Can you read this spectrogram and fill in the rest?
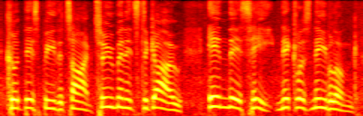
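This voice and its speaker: A man giving live sports commentary, excitedly calling out scores and time left on the clock. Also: sits high, normal speed.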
